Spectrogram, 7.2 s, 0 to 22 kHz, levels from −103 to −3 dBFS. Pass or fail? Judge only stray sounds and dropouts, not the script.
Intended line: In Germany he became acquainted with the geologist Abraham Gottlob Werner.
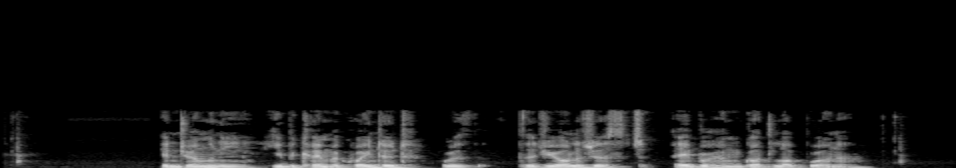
pass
